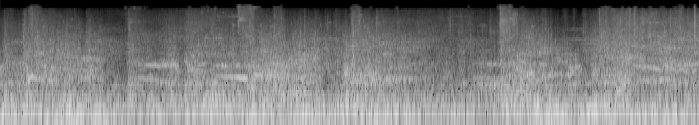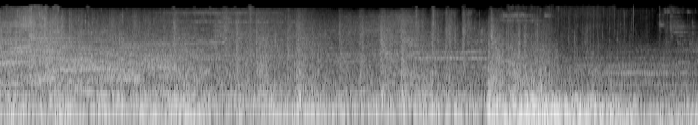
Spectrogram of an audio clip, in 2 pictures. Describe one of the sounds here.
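Heavy blows thud on flesh.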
